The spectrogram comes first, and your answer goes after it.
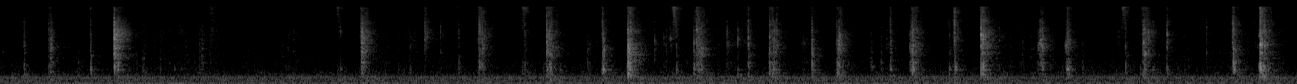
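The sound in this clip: Cards being shuffled and drawn during a card reading: many soft, irregular clicks and flicks, faint and without voices.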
